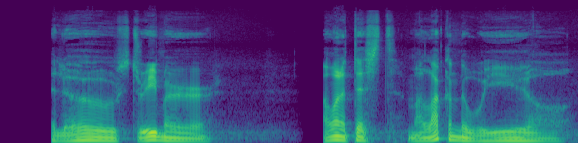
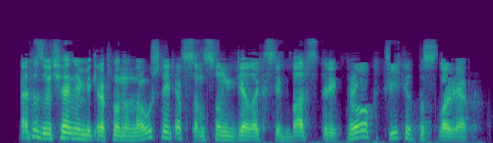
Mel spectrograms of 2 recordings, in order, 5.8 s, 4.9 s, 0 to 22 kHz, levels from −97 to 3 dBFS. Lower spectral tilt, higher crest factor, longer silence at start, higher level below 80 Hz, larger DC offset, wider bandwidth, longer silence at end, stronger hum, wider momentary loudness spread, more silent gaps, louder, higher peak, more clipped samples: first, -6.5 dB/octave vs -5 dB/octave; about the same, 20 dB vs 20 dB; first, 0.5 s vs 0.2 s; first, -34 dBFS vs -64 dBFS; neither; first, 14 kHz vs 7.4 kHz; about the same, 0.15 s vs 0.25 s; neither; first, 13 LU vs 8 LU; first, 3.04-3.21 s vs none; first, -22 LUFS vs -27 LUFS; first, -2 dBFS vs -8 dBFS; neither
